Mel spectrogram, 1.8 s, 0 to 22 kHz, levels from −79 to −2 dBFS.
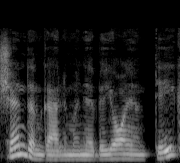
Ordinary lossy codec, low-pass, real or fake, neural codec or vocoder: AAC, 32 kbps; 10.8 kHz; real; none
